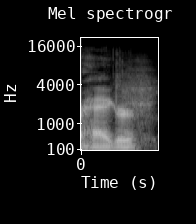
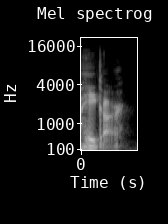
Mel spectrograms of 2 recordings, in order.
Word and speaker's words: Haggar: You know, the big statue of Mayor Hager. Yeah, and that's kind of the issue. Like, I'm like, I can't set it in Metro City without having Mayor. It's Hager. I call him Hagar.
